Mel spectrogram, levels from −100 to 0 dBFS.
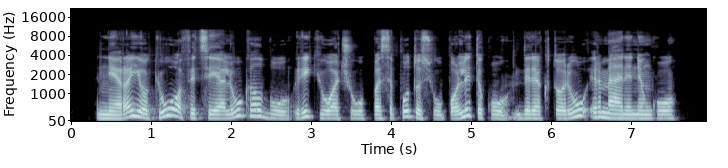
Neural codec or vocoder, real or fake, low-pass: vocoder, 48 kHz, 128 mel bands, Vocos; fake; 9.9 kHz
